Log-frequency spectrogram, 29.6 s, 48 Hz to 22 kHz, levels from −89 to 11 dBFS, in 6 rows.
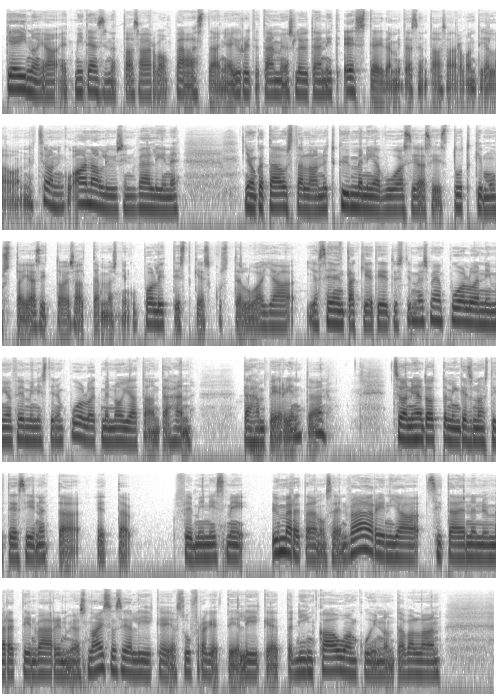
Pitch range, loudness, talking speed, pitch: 150-170 Hz, -20 LUFS, 175 wpm, 160 Hz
